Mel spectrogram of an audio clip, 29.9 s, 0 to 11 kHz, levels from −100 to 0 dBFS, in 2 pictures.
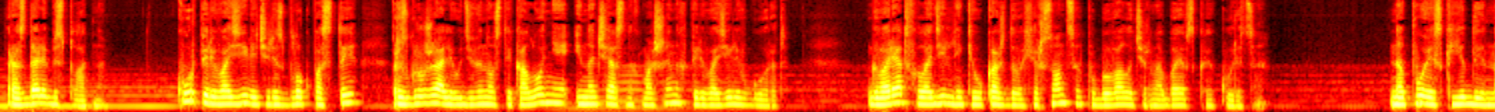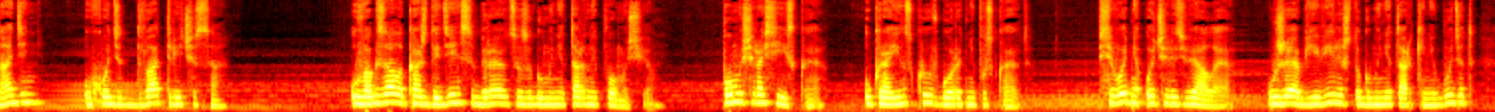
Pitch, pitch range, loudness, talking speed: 155 Hz, 135-175 Hz, -17 LUFS, 115 wpm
